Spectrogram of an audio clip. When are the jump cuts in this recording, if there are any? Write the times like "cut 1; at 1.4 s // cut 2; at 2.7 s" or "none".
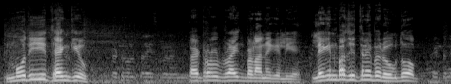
none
